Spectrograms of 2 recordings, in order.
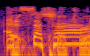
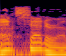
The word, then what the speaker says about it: et cetera: Some people get really upset about certain pronunciations, I've learned. Mm-hmm. Another one, ETC, is short for what? Oh, et cetera. Et cetera.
